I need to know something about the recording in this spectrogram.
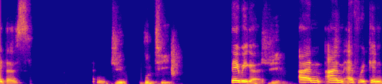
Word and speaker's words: Djibouti: Djibouti.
